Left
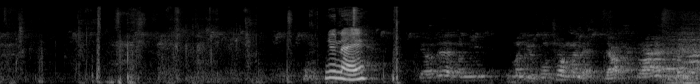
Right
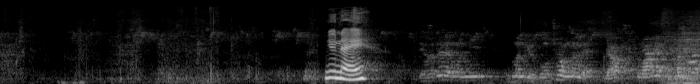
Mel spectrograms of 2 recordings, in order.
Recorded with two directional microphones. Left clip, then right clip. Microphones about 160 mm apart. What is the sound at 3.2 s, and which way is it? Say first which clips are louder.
Speech: right 7 dB; 90° right.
